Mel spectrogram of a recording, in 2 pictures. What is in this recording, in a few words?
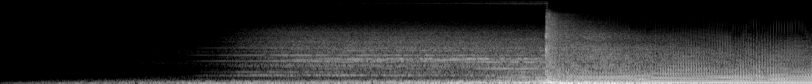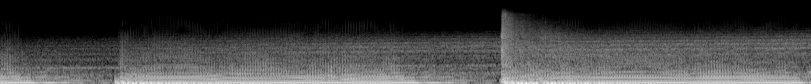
Main Ambient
